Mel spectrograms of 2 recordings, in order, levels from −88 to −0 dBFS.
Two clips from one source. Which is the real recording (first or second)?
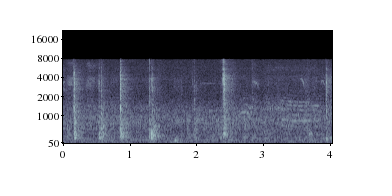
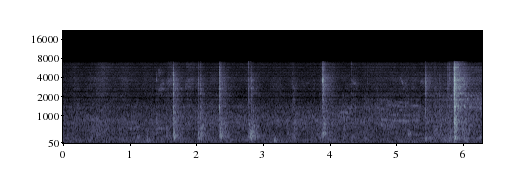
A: first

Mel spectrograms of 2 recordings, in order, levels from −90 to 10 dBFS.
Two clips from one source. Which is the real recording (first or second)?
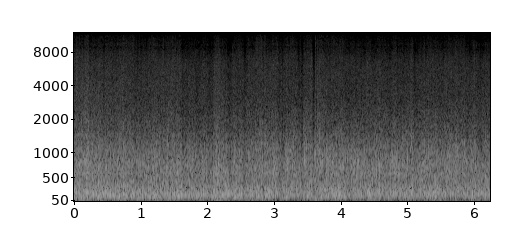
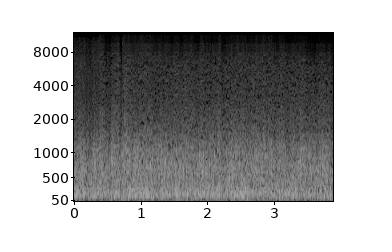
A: first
